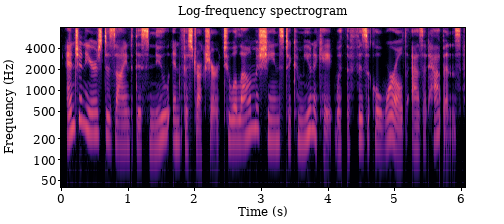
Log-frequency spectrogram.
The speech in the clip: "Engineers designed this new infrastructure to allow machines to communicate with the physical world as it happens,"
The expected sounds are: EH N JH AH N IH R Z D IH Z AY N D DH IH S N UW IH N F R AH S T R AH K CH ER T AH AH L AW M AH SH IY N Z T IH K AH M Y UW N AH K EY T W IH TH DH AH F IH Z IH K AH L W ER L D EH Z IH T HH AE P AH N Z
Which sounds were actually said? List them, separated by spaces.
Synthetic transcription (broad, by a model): EH N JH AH N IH R Z D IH Z AY N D DH IH S N UW IH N F R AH S T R AH K CH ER T AH AH L AW M AH SH IY N Z T IH K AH M Y UW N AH K EY T W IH DH AH F IH Z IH K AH L W ER L D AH Z IH T HH AE P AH N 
